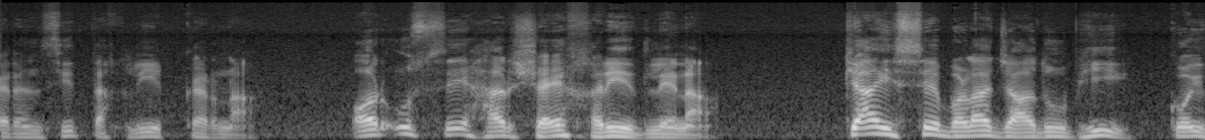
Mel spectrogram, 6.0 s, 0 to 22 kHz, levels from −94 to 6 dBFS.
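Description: Around 2.5 s the level shifts as the talker moves relative to the microphone, over room noise. From 4.13 s to the end, automatic gain falling: the gain control judged the input too loud, or its background noise too strong, and lowered its gain progressively, so speech and background sink together.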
